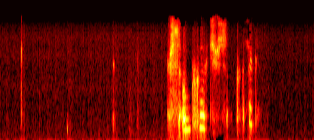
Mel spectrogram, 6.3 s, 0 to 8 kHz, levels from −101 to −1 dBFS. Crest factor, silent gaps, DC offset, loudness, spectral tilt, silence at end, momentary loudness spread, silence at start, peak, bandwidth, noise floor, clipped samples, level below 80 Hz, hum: 24 dB; none; under 0.1%; -22 LUFS; -2 dB/octave; 1.25 s; 20 LU; 3.35 s; -4 dBFS; 5.6 kHz; -76 dBFS; under 0.1%; -64 dBFS; none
